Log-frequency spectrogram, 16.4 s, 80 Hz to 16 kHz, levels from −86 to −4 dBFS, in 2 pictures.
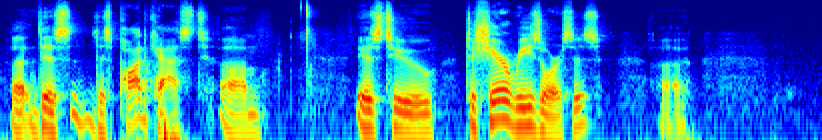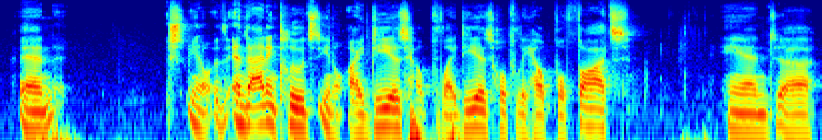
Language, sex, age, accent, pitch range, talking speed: English, male, 40-59, American, 105-135 Hz, 95 wpm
